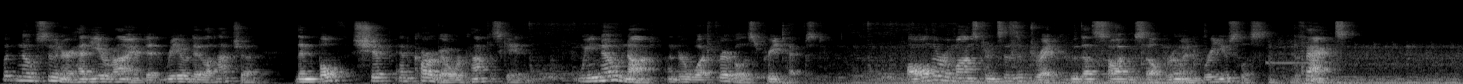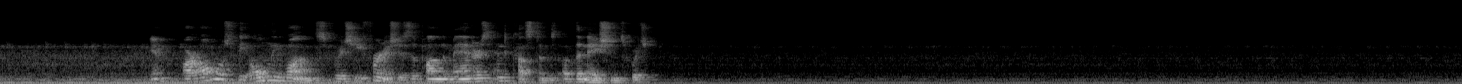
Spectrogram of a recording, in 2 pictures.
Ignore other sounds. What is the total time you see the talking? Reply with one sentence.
You can hear the talking for 18 seconds altogether.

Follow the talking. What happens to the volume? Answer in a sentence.
The volume of the talking stays about the same.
